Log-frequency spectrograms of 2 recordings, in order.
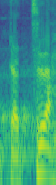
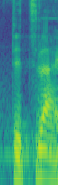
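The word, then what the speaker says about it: دجلة: kan ada sungai besar sungai dijlah atau dajlah bacanya dijlah ng nah sungai dijlah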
